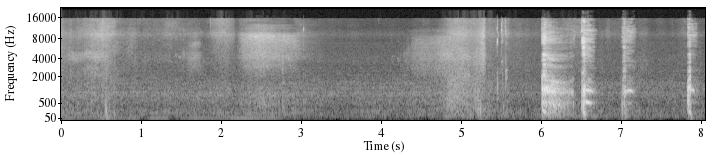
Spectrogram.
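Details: Adult with a common cold: after quiet breathing, a short run of about four dry, forceful coughs; cough due to a cold.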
